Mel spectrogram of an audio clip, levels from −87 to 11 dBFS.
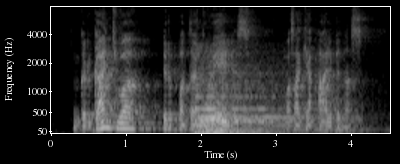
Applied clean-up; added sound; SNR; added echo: none; Organ; -2 dB; reverberation time 0.7 s.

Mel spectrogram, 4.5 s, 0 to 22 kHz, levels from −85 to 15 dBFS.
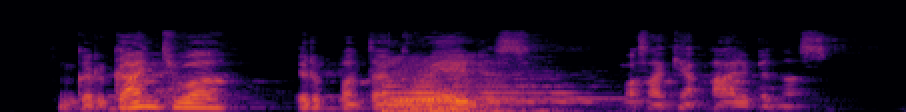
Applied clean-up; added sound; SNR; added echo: classical method WPE with log-MMSE.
